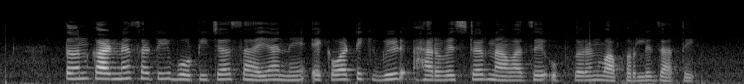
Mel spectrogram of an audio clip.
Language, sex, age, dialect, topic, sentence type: Marathi, female, 31-35, Standard Marathi, agriculture, statement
